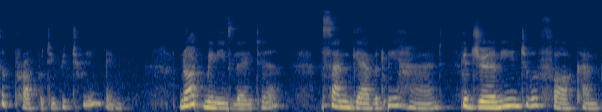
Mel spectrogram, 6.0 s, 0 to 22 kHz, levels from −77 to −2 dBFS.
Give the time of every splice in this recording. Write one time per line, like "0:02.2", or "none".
0:02.3
0:03.2
0:03.9
0:04.6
